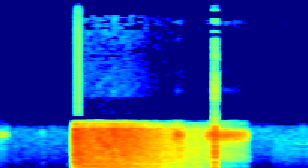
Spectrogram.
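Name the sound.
single gunshot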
